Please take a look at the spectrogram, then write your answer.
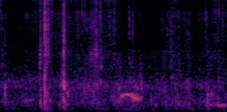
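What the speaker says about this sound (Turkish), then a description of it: "Bakın güvercinlerimiz." Soft pigeon coos close by in a garden, a low warbling call heard a couple of times against quiet outdoor ambience, with a few brief knocks.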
